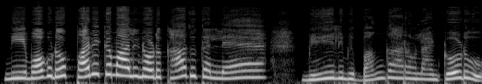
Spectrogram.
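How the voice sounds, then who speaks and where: A rustic woman fortune-teller, put on by a storyteller, high in pitch and recorded dry. She coaxes with sing-song endearments and delivers her prophecies with solemn assurance, as in a storybook drama. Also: normal speed, no echo, lightly acted. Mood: solemn, prophetic. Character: wandering village woman fortune-teller, soothing, prophetic, coaxing.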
